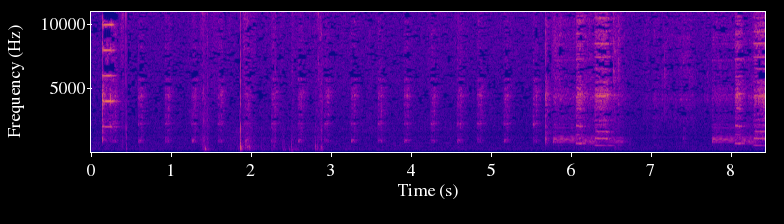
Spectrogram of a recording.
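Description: LEGO Mindstorms EV3 robotic cuckoo clock ticking about three times a second, with a few louder mechanical clunks about two seconds in. About six seconds in, and again near the end, it sounds a two-note falling cuckoo call as the cuckoo bird pops out.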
